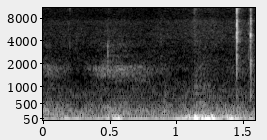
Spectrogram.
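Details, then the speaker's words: Relay from a Holden Tigra convertible that would not start, bench tested with power on pins 85 and 86: two crisp clicks as the relay pulls in; relay switching normally. "so that's the relay clicking in so that means that's one test for the Relay"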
